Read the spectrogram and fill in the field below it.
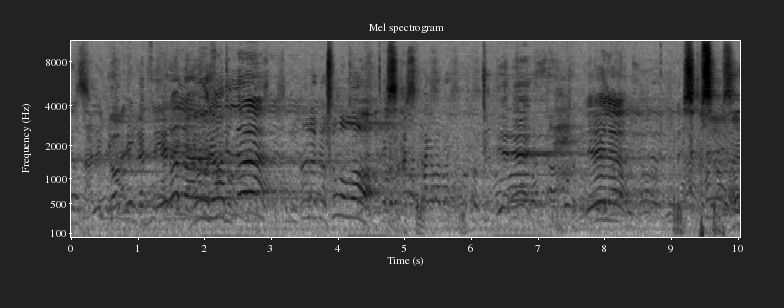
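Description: A man chants melodically through a loudspeaker microphone in a large reverberant space.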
